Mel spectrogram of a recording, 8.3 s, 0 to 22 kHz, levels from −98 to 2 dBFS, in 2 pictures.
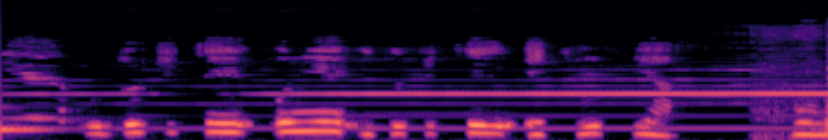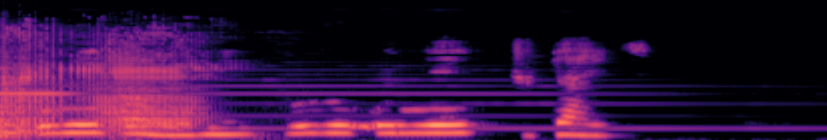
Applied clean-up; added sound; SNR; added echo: classical method log-MMSE.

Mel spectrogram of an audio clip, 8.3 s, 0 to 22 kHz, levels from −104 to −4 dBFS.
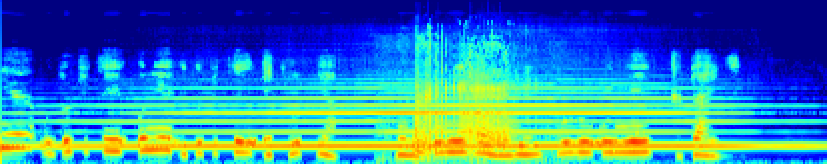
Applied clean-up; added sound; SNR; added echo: none; Fart + Wind instrument, woodwind instrument; 2 dB; none.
